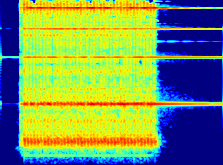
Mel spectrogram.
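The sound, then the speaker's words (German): A shrill, rapidly trilling bell of an old telephone rings loudly and continuously for about two seconds, then cuts off, leaving a brief metallic ring-out fading into silence. “Das schrille Klingeln eines Telefons unterbricht mich.”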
